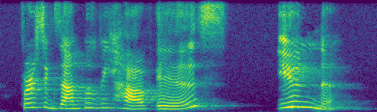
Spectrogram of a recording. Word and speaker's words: une: But yeah, just to simplify it, you can just like the way you pronounce I in French, E, but you just need to pronounce it with the rounded lips.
